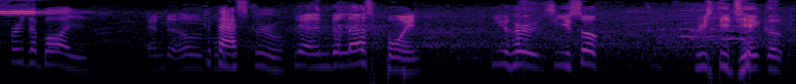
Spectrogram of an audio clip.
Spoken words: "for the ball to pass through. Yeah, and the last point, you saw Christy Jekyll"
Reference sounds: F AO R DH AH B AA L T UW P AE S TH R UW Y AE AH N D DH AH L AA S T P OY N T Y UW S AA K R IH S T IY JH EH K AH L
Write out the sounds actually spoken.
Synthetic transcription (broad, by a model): F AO R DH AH B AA L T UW P AE S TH R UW Y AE AH N D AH L AA S T P OY N T Y UW S AA K R IH S T IY JH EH K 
